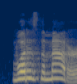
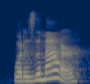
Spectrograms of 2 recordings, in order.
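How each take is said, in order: First: High, slightly nervous question; mildly quavering. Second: Said in the usual way. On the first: A narrator's reading. Passenger answering the guard, mildly quavering. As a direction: ask with a touch of quaver. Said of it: "with mildly quavering speech".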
